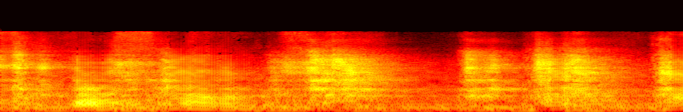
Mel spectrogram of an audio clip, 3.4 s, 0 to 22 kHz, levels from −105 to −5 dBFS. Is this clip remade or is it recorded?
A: remade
